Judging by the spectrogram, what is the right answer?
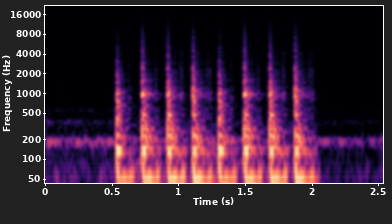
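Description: Someone knocks on a hotel room door with a firm, rapid run of about eight close, loud knocks, alone against a faint room hum.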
